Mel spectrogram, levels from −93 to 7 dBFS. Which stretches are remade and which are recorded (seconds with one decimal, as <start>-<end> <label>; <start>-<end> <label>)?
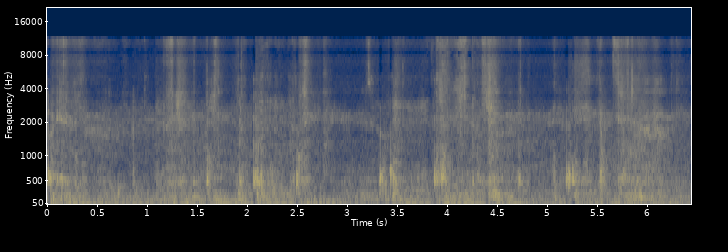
0.0-0.6 remade; 0.6-1.1 recorded; 1.1-1.9 remade; 1.9-2.5 recorded; 2.5-3.8 remade; 3.8-4.3 recorded; 4.3-6.4 remade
